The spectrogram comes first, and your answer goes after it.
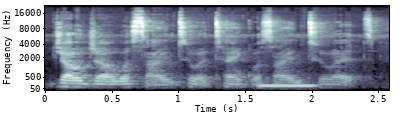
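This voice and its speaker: A man's voice: fairly low pitch, flat delivery, normal speed, dark tone, soft background music. A man co-hosting a casual podcast chat, blunt and opinionated. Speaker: podcast co-host. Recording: echoey room.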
